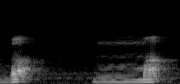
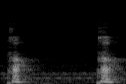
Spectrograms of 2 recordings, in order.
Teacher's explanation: দুটা ঠোঁট একসাথে মিলে আমি উচ্চারণ করছি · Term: বাইলেবিয়াল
